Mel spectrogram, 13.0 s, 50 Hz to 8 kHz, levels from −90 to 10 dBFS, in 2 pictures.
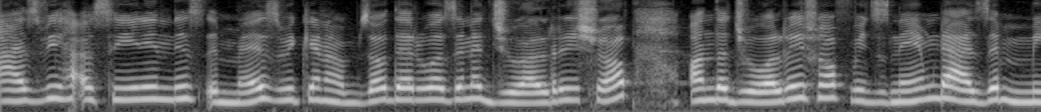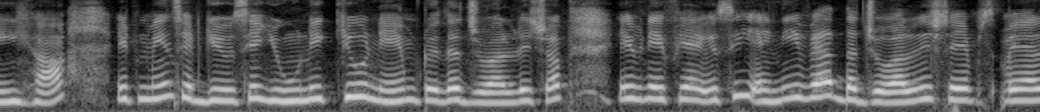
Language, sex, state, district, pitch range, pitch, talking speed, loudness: English, female, Punjab, Kapurthala, 255-300 Hz, 280 Hz, 210 wpm, -16 LUFS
